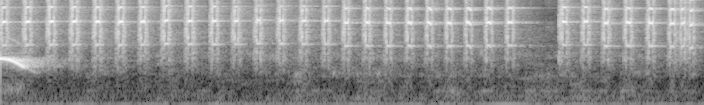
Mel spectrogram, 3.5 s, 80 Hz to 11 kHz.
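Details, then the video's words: Captive woodpecker, reared by hand from a baby, giving non-stop calls: a brief falling whistle opens, then a long train of quick raspy pulses, a short pause, and the rapid pulsing resumes. "AMOY BURUNG PLATUK GACORNYA SAMPAI 5 MENIT"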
